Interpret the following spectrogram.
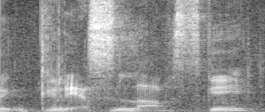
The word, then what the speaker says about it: Kreslavskiy: but a5 radio but this is KB for increased love scale as I said this is how it needs to be pronounced at a rate special premium heavy tank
